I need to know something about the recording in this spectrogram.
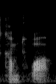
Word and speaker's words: Comtois: But you have to watch how you pronounce his name, Max Comtois.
